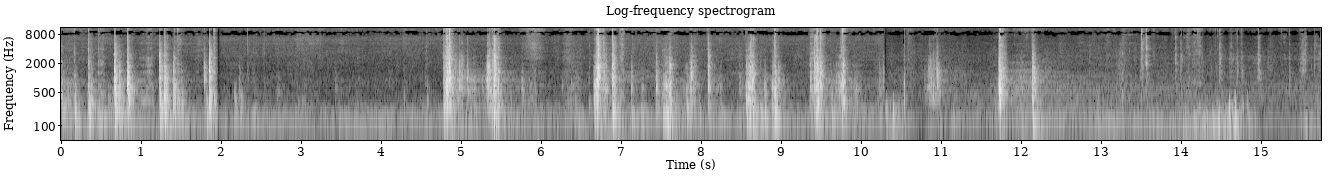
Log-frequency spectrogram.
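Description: Irregular knocks and clunks, in bunches with short pauses between, of a coilover shock being worked up into a car's front suspension and strut tower.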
